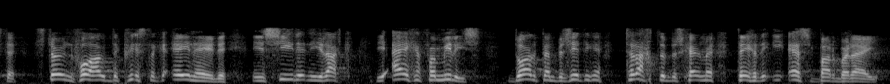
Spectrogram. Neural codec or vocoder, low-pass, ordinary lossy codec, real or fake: codec, 16 kHz in and 24 kHz out, 1 kbps, XY-Tokenizer; 5.4 kHz; none; fake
